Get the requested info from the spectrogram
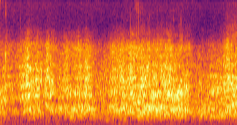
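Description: Steady rumble of jet aircraft engines, with no sharp events.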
